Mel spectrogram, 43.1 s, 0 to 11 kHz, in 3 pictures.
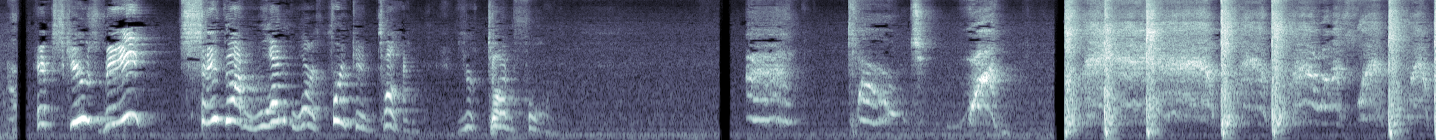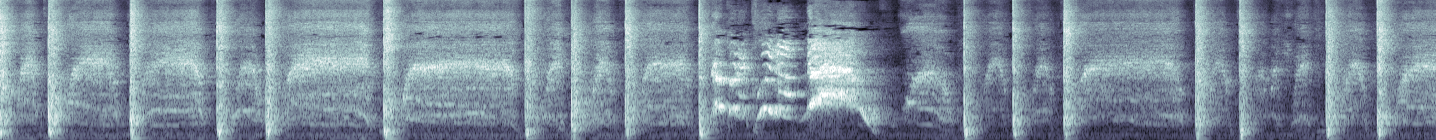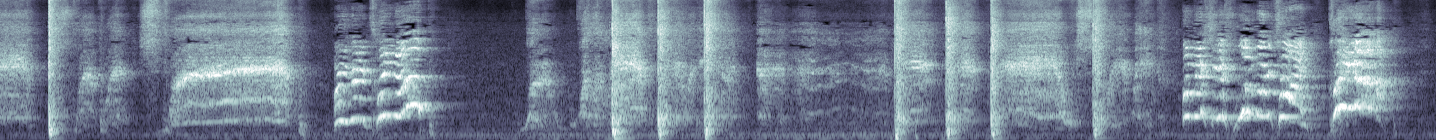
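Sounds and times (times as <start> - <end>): man squawking cartoon voice: 7.4 - 33.2, 33.9 - 42.8.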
